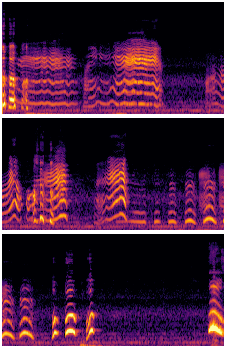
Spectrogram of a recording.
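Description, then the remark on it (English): A human voice imitates a bird call, starting with drawn-out warbling tones and moving into a quick run of short, rising chirps. It is fairly loud, with a sharp squeak at the end. “It's a bird.”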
